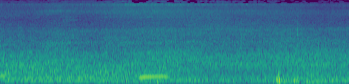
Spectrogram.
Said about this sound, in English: I feel like we just crossed the street, as you can hear. Probably. Traffic. Yeah, the traffic's really loud.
